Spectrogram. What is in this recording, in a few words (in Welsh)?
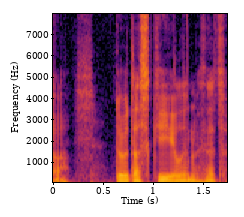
"sgil", Welsh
